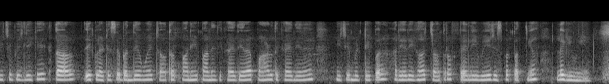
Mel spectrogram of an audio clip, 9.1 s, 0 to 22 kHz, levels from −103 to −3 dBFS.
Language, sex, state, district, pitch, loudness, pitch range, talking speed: Hindi, female, Maharashtra, Pune, 210 Hz, -31 LUFS, 200-220 Hz, 255 wpm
